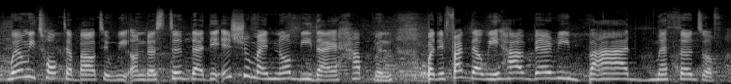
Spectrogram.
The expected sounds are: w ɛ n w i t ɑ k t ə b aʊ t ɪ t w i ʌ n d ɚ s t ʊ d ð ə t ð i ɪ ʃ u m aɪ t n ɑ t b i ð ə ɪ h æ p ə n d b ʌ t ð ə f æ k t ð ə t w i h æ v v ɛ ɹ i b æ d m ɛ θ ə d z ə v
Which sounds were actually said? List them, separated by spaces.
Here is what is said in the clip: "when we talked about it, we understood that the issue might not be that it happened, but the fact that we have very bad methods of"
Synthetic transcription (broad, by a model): w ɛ n w i t ɑ k t ə b aʊ t ɪ t w i ʌ n d ɚ s t ʊ d ð ə t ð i ɪ ʃ u m aɪ t n ɑ t b i ð ə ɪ h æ p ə n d b ʌ t ð ə f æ k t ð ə t w i h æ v v ɛ ɹ i b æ d m ɛ θ ə d z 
